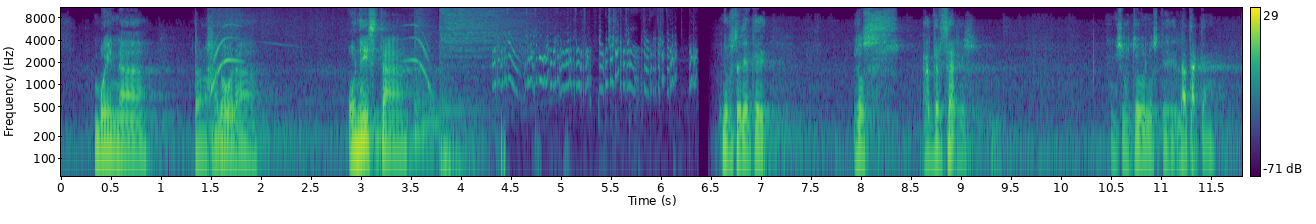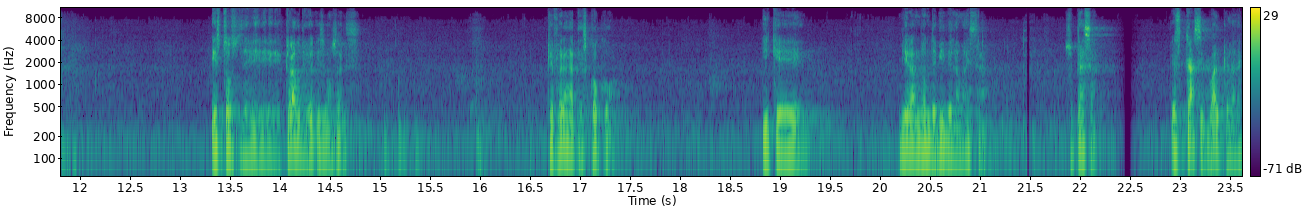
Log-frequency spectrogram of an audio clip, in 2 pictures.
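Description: An elderly man speaks calmly into a microphone in short phrases.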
